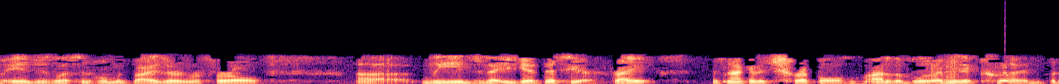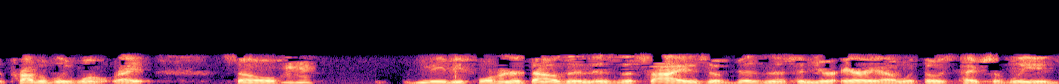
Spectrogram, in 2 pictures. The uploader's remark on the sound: Live Coaching Call With A Growing Business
